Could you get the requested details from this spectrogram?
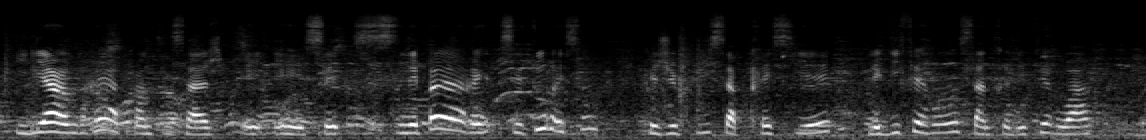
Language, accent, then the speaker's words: French; Romania; French is a second language; Écoute, je suis roumaine, chez nous on boit, on est un pays d'alcoolique.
